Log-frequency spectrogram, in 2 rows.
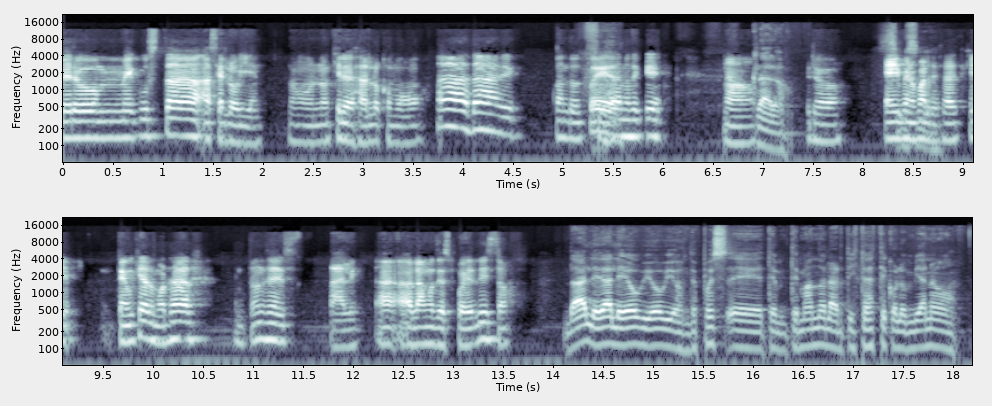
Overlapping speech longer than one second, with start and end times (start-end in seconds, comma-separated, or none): none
